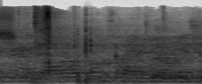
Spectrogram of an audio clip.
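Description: Dice being rolled onto a gaming table: a quick run of sharp clattering clicks, with voices chattering in the room behind.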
